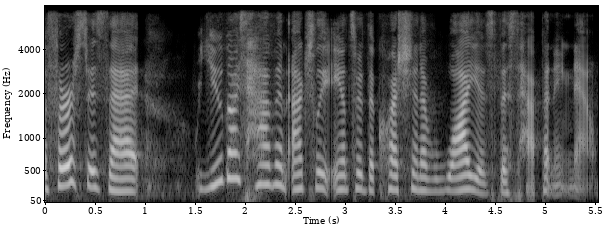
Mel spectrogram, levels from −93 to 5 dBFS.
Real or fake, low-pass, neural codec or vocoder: fake; 7.2 kHz; codec, 16 kHz, 4 kbps, X-Codec, HuBERT features, trained on LibriSpeech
